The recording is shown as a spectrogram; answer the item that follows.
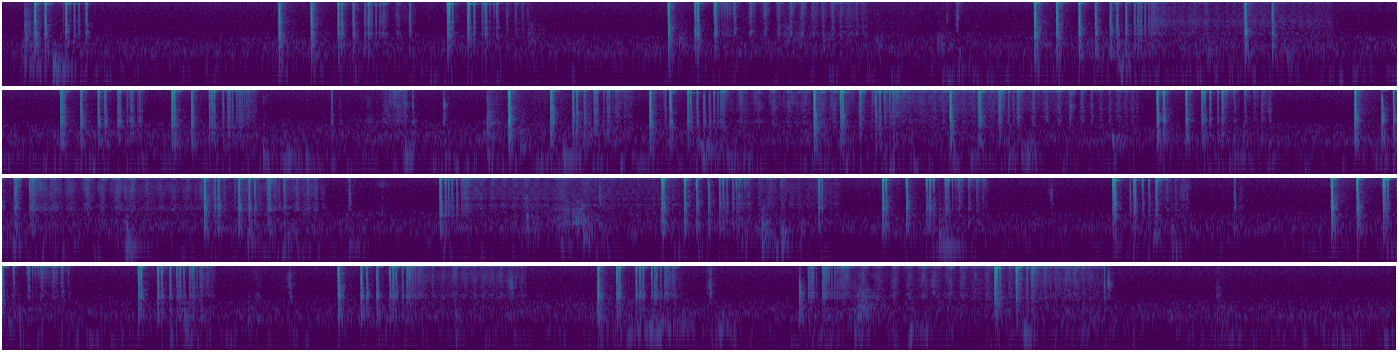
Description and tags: mySound Piramide Shahman
Sound from objects that are beloved to the participant pupils at the Piramide school, Ghent. The source of the sounds has to be guessed.
BE-Piramide, falling-plastic-chips, mySound-Shahman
